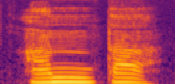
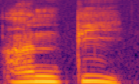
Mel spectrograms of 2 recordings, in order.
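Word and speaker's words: أنت: Cara membacanya adalah "anta," kamu, seorang pria. Ini juga bisa dibaca "anti," kamu, seorang perempuan.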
